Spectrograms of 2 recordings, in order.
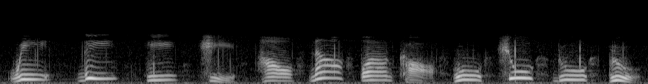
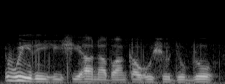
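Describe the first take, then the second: First: Lips rounded, words projected, carefully articulated. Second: Mimics Miss Downs' poor, careless diction.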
